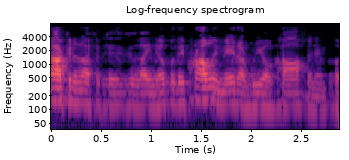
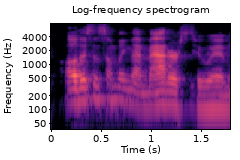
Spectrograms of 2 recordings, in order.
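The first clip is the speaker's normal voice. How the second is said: plain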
